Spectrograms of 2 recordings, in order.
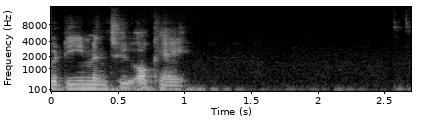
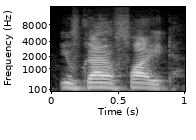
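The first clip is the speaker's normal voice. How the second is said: louder, pleading you've gotta fight; urgent plea; 3 semitones higher, 7 dB louder than usual. Acted. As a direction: push it out like a desperate call to a friend. Reading Chopper's urgent line aloud.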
